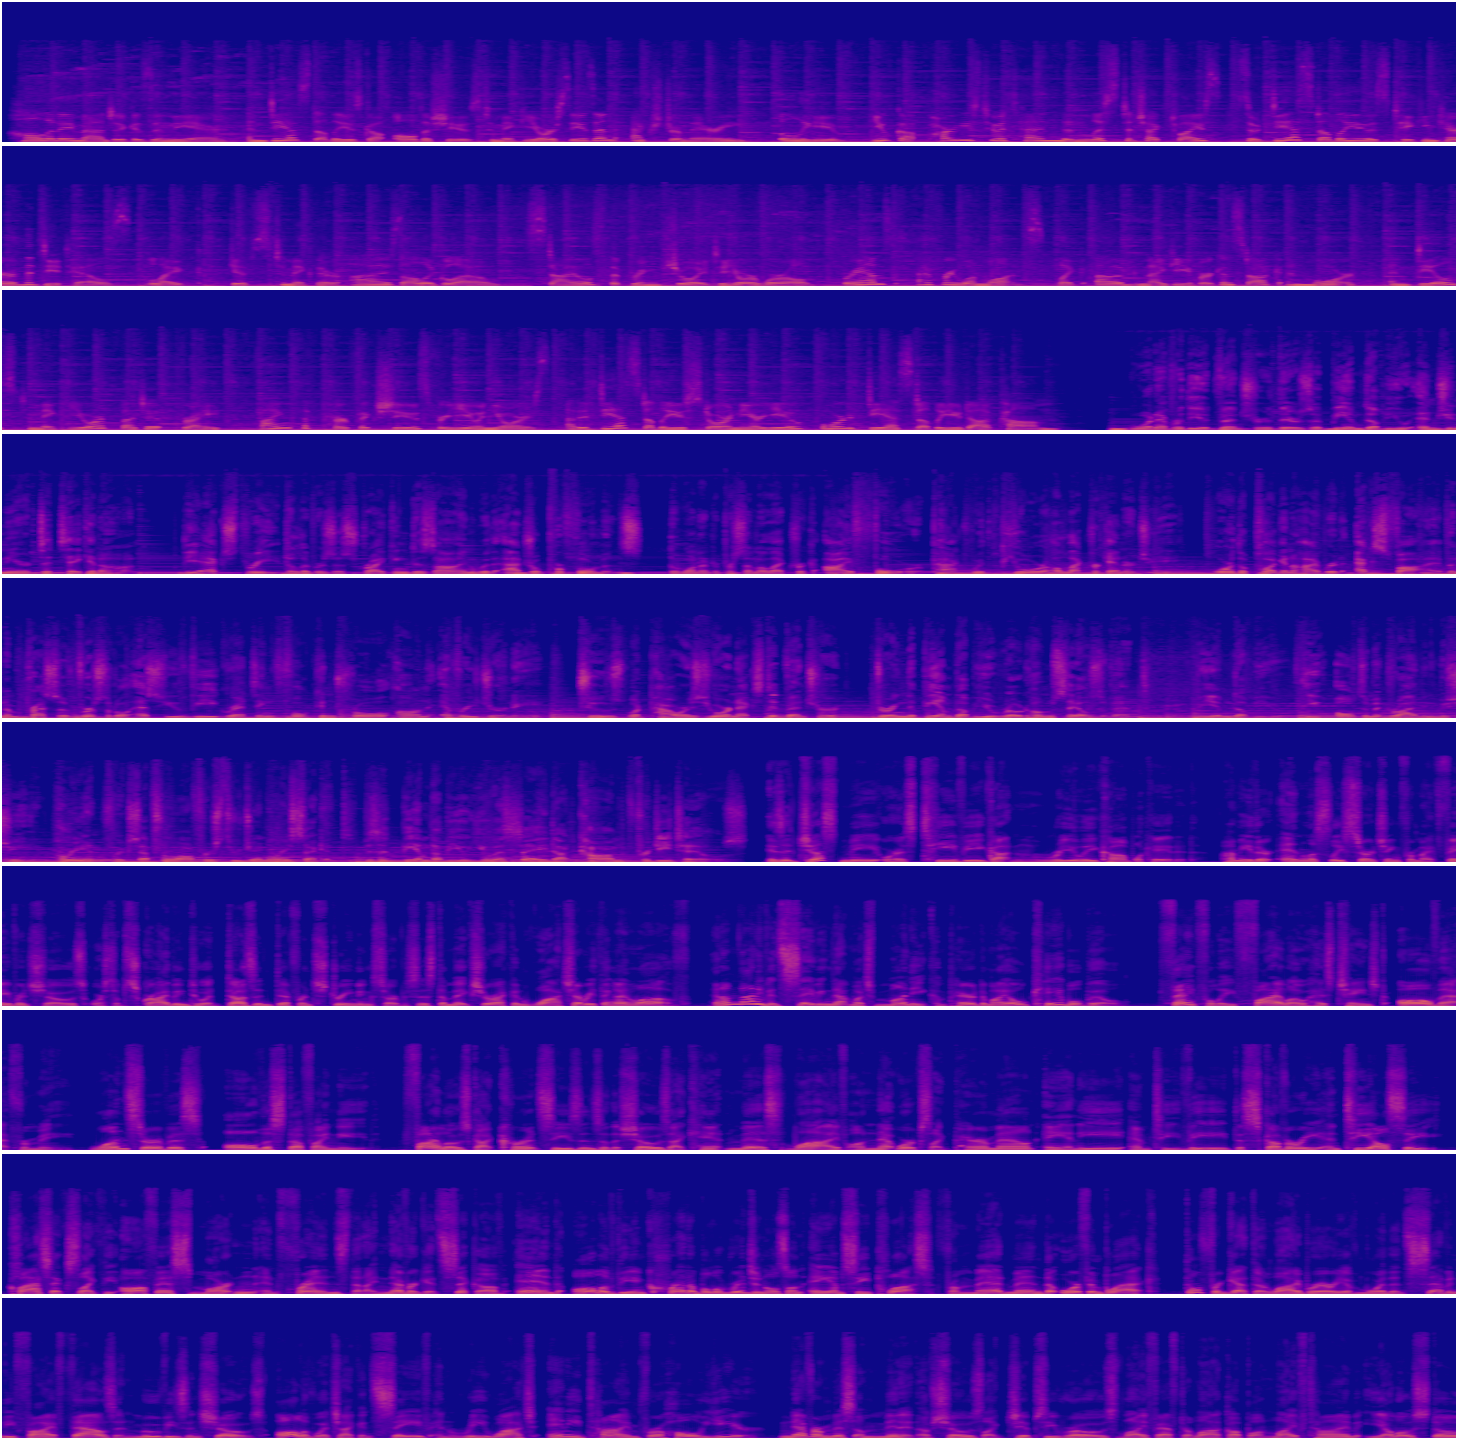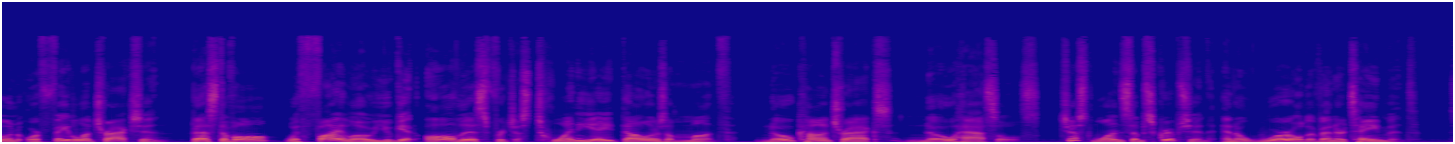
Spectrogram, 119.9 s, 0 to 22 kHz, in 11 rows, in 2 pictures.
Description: Calls about the Pirates payroll and negative reaction to the trade at 1B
